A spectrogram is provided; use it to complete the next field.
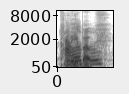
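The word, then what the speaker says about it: Kalibo: Gotta say it right, Calibo.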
